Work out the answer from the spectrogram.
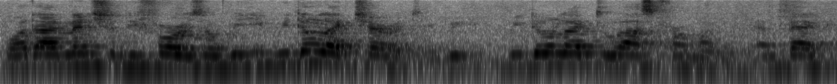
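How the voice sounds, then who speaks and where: A man speaks at a press event and lays out his points earnestly, one step at a time. His voice sits a little high for a man. The sound is roomy and noisy, and the mic is some distance from him. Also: fairly even intonation, fast talker. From Netherlands. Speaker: event organizer. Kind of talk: press conference talk. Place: large indoor venue. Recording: echoey room, mic far off, noisy.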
